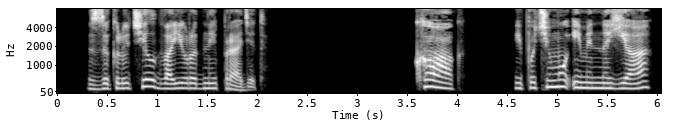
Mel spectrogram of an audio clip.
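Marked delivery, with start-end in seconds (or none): none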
